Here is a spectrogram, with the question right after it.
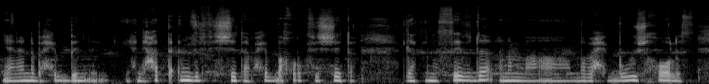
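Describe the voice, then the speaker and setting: With an Egyptian accent, a woman speaks at a moderate pace. Her pitch is fairly low. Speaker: home cooking vlogger. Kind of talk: cooking vlog voiceover. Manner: casual, halting with repetitions.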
